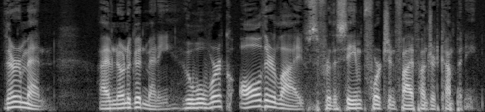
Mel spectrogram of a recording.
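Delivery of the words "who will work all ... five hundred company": ordinary talk, nothing marked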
